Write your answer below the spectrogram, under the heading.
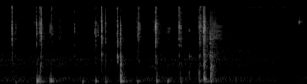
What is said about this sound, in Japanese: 今回はテスト用なのでテスト CTA というふうに入力します。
